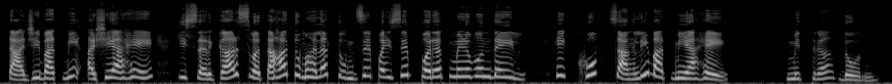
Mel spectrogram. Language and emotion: Marathi, happy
